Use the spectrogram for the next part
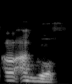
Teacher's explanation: Habib-Habib yang datang ke Indonesia itu kan mengucapkan huruf kof itu pakai go.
